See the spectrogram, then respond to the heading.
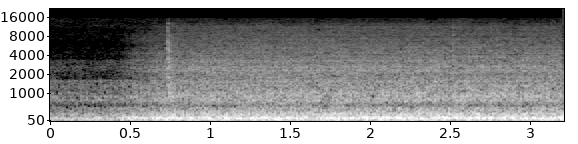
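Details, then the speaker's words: Acura Integra cabin blower after replacing the fan resistor, heard from passenger side: steady low whoosh ramping up and holding even speed, no rattle or squeal; fan speeds restored, running normally. "I can put my AC on you should hear the fan alright so that is repaired"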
